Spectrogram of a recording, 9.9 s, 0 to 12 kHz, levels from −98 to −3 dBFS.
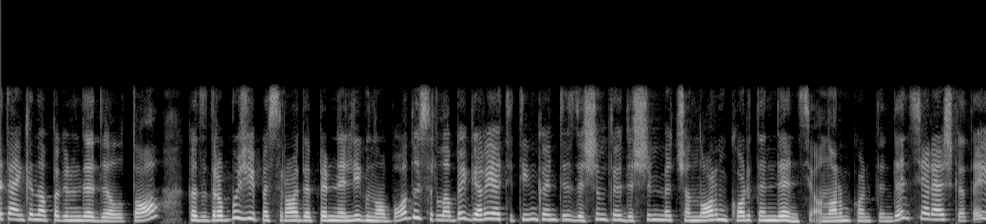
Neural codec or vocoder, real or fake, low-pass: codec, 16 kHz, 4 kbps, FreqCodec, larger model; fake; 7.2 kHz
